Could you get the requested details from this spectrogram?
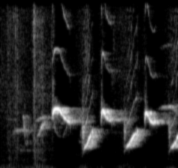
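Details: Scarlet-headed flowerpecker singing loudly and shrilly while hopping about: a loud, high, clear whistle followed by a quick run of sharp, ringing notes. Each note slides steeply downward, repeated about every half second with faint overtones. No other sounds.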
